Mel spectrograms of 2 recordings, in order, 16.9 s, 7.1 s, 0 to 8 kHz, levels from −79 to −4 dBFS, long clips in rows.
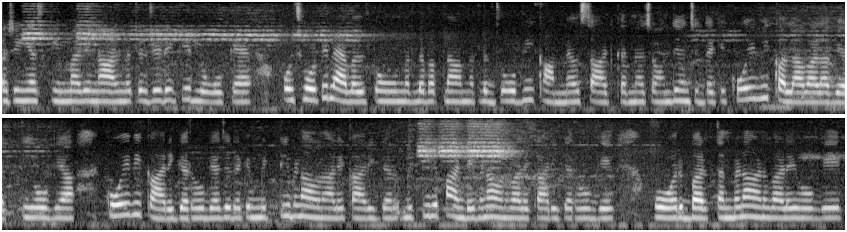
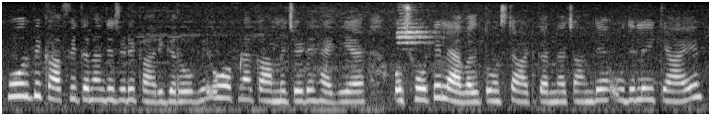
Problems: constant background noise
